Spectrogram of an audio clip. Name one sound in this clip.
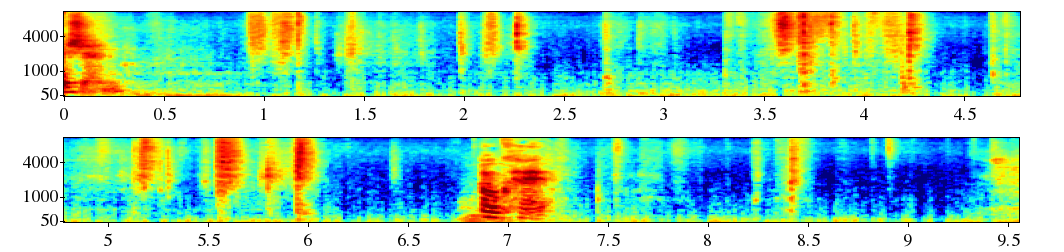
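Cards shuffle and tap softly in a woman's hands.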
